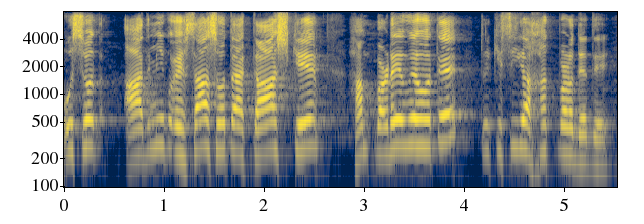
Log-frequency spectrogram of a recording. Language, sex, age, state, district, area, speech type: Urdu, male, 45-60, Bihar, Darbhanga, rural, spontaneous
